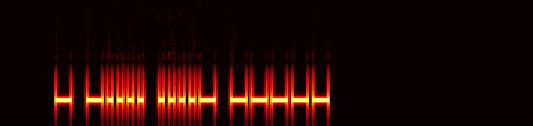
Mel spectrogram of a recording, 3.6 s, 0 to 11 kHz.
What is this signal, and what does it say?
Morse code, heard as a keyed tone, about 34 wpm, 700 Hz. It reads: T640
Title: Numbers - Contest Style - 4-Digit 35wpm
